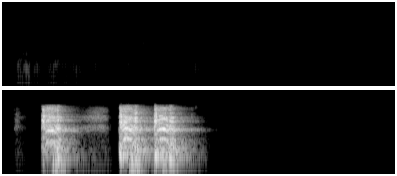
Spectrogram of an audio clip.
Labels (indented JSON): {
  "expert_labels": [
    {
      "quality": "good",
      "cough_type": "dry",
      "dyspnea": false,
      "wheezing": false,
      "stridor": false,
      "choking": false,
      "congestion": false,
      "nothing": true,
      "diagnosis": "upper respiratory tract infection",
      "severity": "mild"
    }
  ]
}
